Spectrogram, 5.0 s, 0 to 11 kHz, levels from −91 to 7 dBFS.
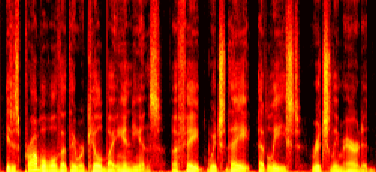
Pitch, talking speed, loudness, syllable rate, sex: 100 Hz, 205 wpm, -17 LUFS, 5.5 syllables/s, male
